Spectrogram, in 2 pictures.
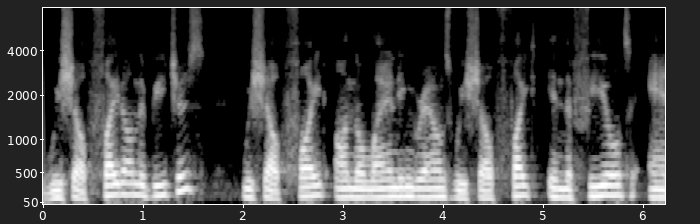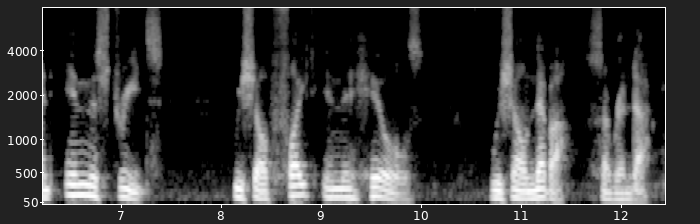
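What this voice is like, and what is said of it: English accent Churchill impression. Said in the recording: “That's my best English accent and Churchill impression. ... Not bad. ... Not great.”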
